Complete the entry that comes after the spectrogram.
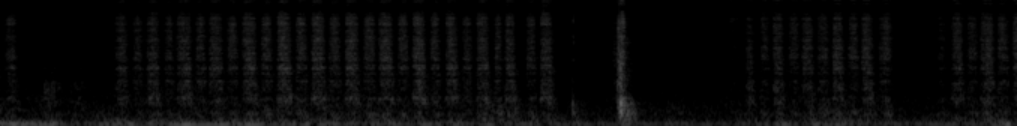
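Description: The felt tip of a yellow Sharpie marker rubs back and forth across a thin paper coloring page on a clipboard, making a steady, bright scratchy hiss of repeated coloring strokes. Midway the strokes pause, a single sharp tap sounds, and then the rubbing resumes.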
